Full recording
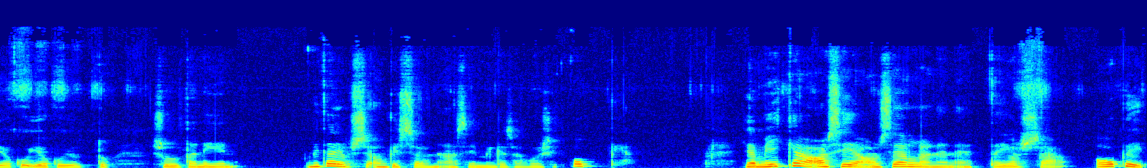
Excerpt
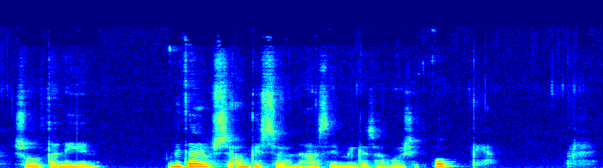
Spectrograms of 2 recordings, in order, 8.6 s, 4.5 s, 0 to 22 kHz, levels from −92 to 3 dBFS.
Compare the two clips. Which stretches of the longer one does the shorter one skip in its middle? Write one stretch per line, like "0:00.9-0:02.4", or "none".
none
